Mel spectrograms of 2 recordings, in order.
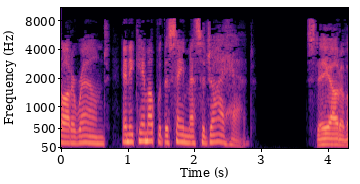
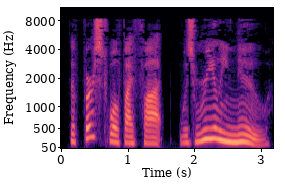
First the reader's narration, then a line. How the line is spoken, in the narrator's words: I said slowly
